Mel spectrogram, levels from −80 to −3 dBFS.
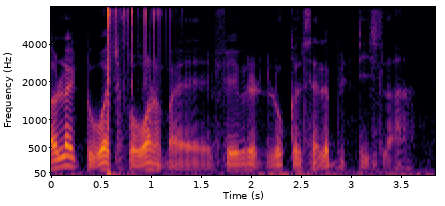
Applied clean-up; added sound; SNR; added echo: none; Coin (dropping); 6 dB; none.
